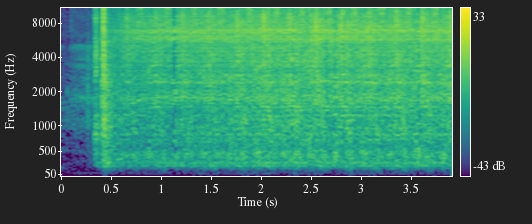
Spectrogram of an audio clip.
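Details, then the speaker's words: VW Beetle convertible parked since 1995, cranked on the starter to circulate oil: starter clacks in, then an even whirring crank with no compression pulses gradually picks up speed while pumping oil through. Engine has oil; compression test comes next. "I wouldn't say you hear it pick up speed. Yeah, plus it's pumping oil through."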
